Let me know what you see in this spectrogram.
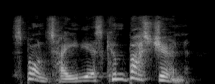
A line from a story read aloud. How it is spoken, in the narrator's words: he exclaimed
